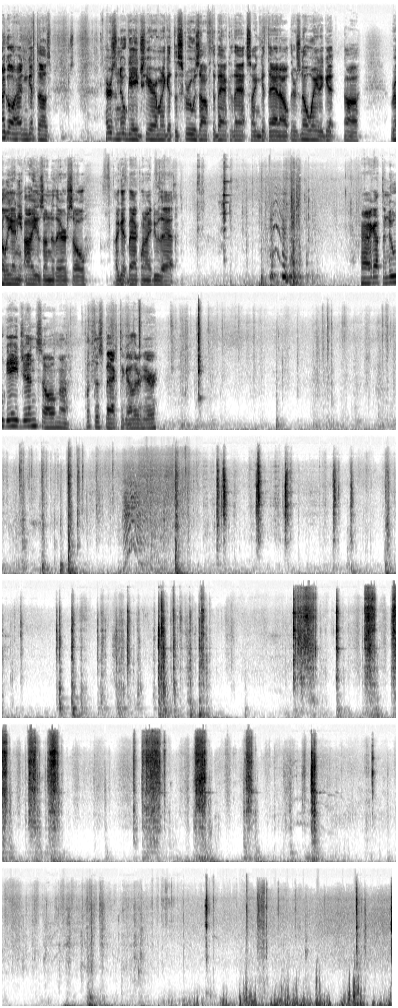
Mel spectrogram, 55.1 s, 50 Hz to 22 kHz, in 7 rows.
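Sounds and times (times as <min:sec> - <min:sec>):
rubbing and scraping: 0:25.4 - 0:27.8, 0:37.2 - 0:45.2
sharp clicks and knocks: 0:32.6 - 0:35.8, 0:37.2 - 0:40.7, 0:41.5 - 0:44.8, 0:51.3 - 0:52.7.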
